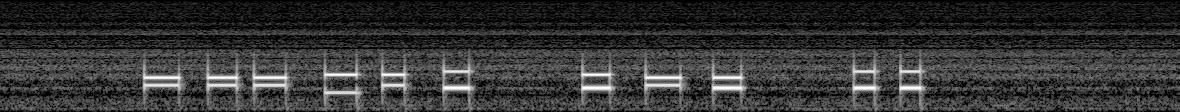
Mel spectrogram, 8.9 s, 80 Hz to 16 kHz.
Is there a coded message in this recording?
Yes: DTMF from 1.1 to 6.9 s, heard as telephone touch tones, dialled by hand, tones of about 190 ms. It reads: ***209 8*7 99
